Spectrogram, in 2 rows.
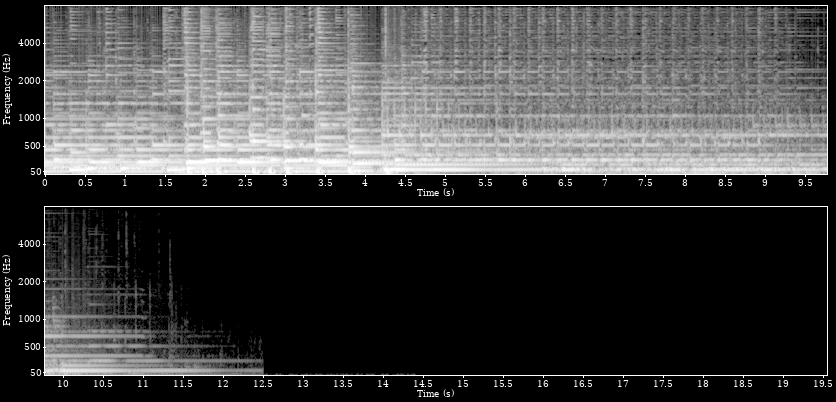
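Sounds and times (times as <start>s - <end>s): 
kora playing: 0.0s - 11.7s.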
